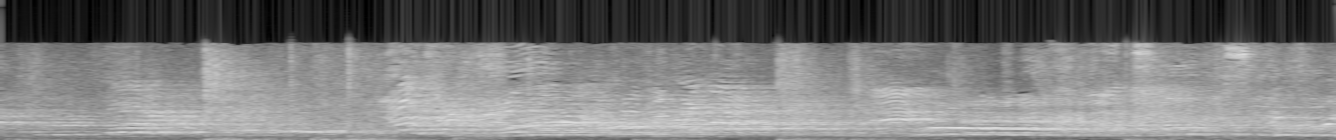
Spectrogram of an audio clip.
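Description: A volleyball is struck with hard slaps that echo in a large hall.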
